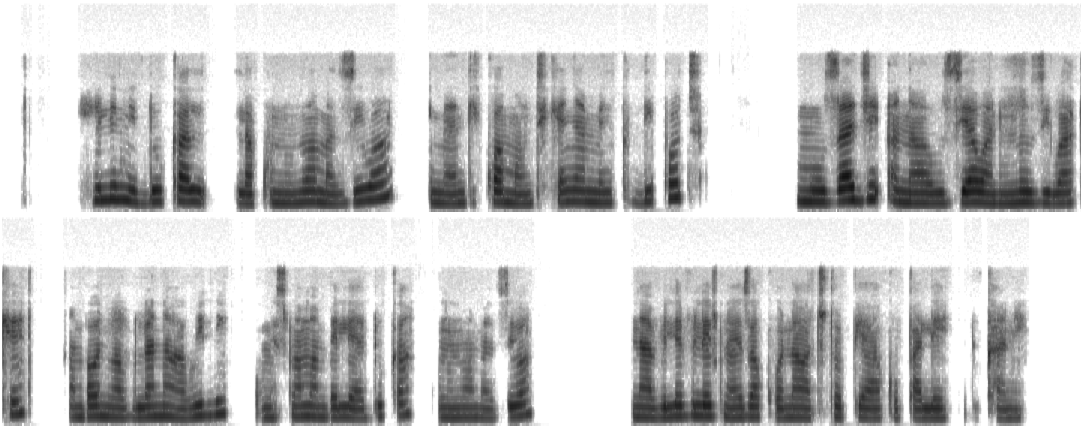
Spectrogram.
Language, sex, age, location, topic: Swahili, female, 18-24, Kisumu, finance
